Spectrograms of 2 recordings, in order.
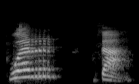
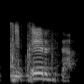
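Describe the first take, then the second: First: "puerta" slowly as puer-ta; correct syllable split. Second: "puerta" broken as pu-erta; wrong syllable split. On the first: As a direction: stretch "puerta" into two beats, puer then ta. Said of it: "¿Cómo la pronunciamos?". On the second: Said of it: "se divide como puerta". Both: Shown as a demonstration.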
